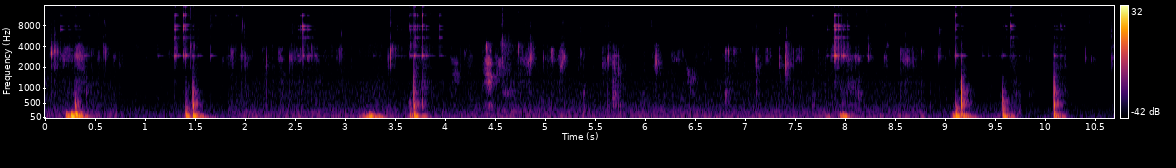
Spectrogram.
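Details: Pet cat Aman eating kibble hungrily indoors, captured up close: scattered crunchy bites and clinks at uneven intervals, some in quick pairs, separated by near-silent pauses.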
